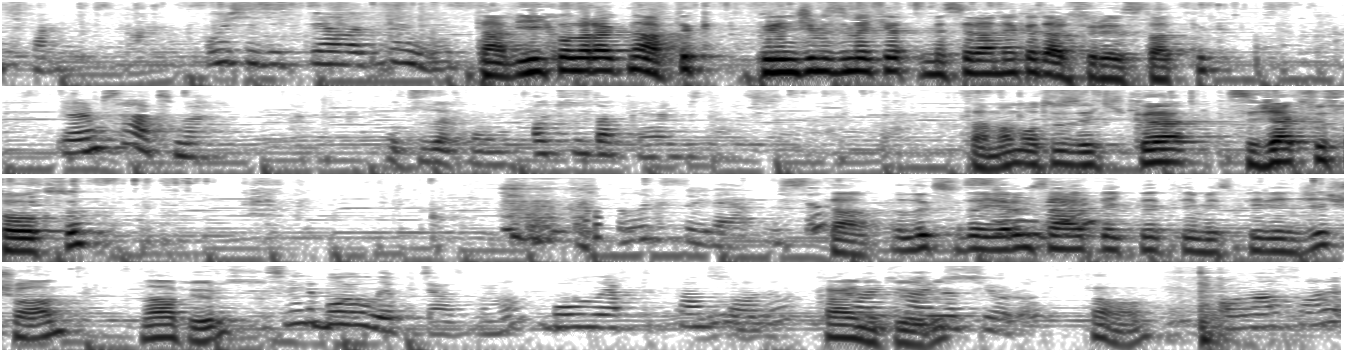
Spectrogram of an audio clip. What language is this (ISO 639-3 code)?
tur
